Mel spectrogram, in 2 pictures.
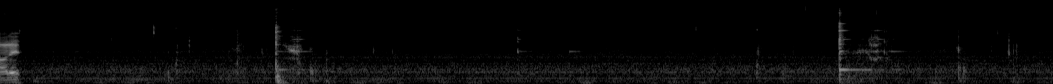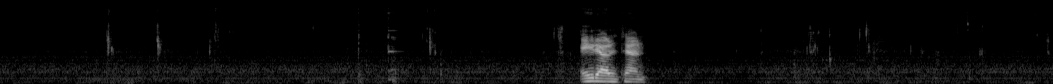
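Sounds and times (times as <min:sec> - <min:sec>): person chewing food: 0:01.0 - 0:04.1, 0:05.8 - 0:08.4, 0:09.2 - 0:16.3, 0:17.1 - 0:21.0.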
